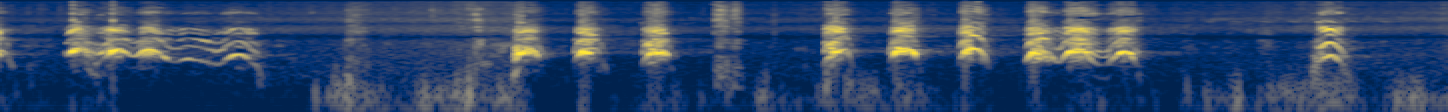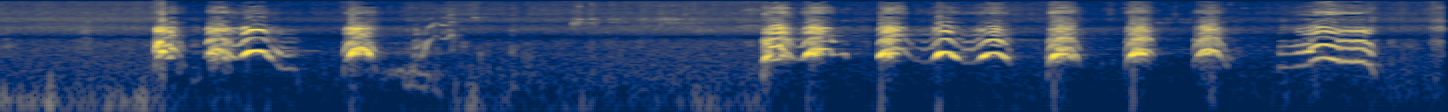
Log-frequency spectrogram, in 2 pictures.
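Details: Four-week-old puppies outdoors barking at a tree, repeated high, slightly wavering yaps in rapid runs of three to six, pausing briefly between bursts, with faint rustling in the gaps.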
